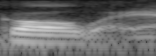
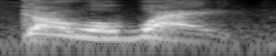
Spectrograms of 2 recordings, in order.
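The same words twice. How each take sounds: First: It is said calmly. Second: It is said sternly.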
